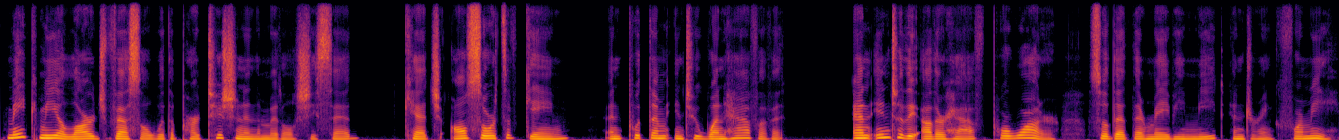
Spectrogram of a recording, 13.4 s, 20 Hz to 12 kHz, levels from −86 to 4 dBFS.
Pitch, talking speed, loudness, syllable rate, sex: 185 Hz, 195 wpm, -22 LUFS, 4.8 syllables/s, female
